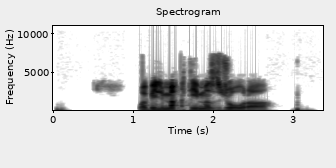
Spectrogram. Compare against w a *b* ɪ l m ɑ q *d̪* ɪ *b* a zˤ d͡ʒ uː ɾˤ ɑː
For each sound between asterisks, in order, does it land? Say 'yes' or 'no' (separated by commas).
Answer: yes, no, no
